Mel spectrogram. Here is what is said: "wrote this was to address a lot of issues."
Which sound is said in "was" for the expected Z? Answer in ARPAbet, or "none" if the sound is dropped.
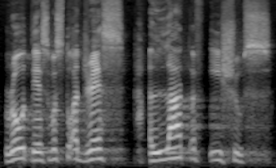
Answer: S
